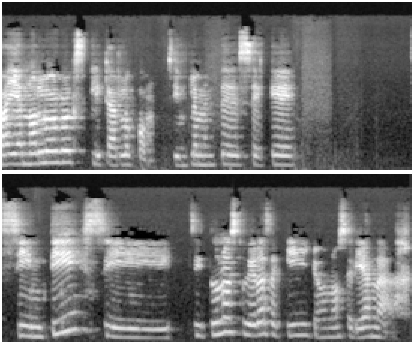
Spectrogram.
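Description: A woman speaks at a very slow pace with a fairly high pitch and ordinary pitch variation. Her tone is bright and sharp. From Mexico, Monterrey. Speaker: podcast host guest. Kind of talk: interview testimony.

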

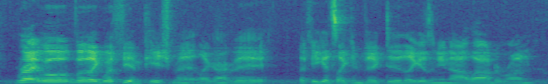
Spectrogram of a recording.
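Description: A man with an American accent talks very fast at a medium pitch with fairly even intonation. Audible room echo and noticeable background noise fill the recording. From Ohio, Columbus. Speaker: podcast host. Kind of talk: casual chat.

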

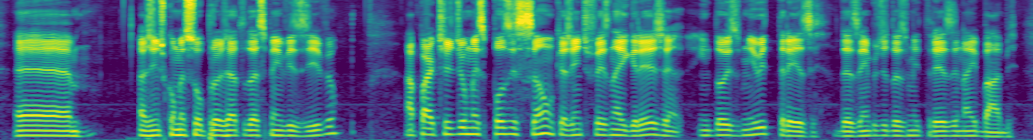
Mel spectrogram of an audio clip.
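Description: The voice has a bright, sharp tone and moves at a fairly slow pace, with very even loudness and fairly even intonation. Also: man, fairly low pitch for a man. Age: 20s. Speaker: journalist and social project co-founder. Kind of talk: casual chat.

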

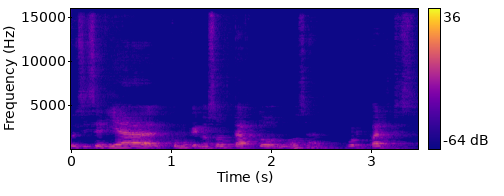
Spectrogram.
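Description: A woman at a moderate pace with an unremarkable speaking voice. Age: 20s. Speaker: student and writer. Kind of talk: casual chat.

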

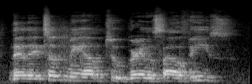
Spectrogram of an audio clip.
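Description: A man over noticeable background noise. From Alexandria, Virginia (DC area). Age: 40s. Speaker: formerly homeless street newspaper vendor. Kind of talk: casual conversation, life story.

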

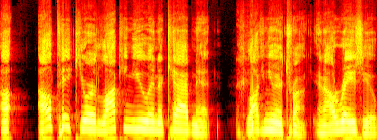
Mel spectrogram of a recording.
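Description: A man's high voice, lively in intonation, at a moderate pace in a dry, close recording free of echo. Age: 40s. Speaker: radio host. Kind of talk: casual chat. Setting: studio.

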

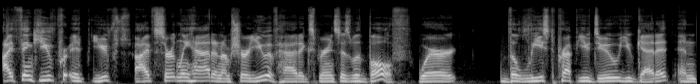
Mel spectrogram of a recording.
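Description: A bright, sharp tone at a fairly quick pace, with very even loudness and hardly any pauses. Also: man, very clean recording, silent background. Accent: American. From US Northeast (New Hampshire). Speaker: actor. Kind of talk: casual chat.

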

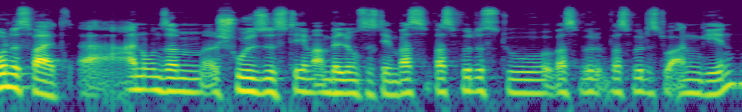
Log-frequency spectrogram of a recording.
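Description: Barely pausing, a man with a normal speaking voice talks at a medium pitch with fairly even intonation. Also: moderate pace. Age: 40s. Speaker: podcast host and entrepreneur. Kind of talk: podcast interview.

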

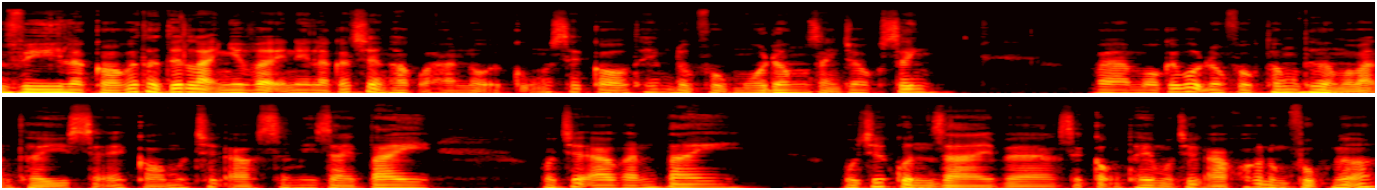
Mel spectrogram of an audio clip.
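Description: A man speaks very fast with a Hanoi accent and ordinary pitch variation. The recording is very clean, with a silent background. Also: medium pitch for a man. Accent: Northern Vietnamese (Hanoi). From northern Vietnam, Hanoi. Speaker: student podcaster. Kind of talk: personal monologue podcast.

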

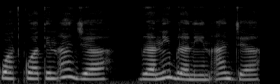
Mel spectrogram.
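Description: A woman speaks at a fairly slow pace in an ordinary speaking voice. Her pitch is fairly high and her intonation fairly even. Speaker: solo podcaster. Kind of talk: casual monologue.

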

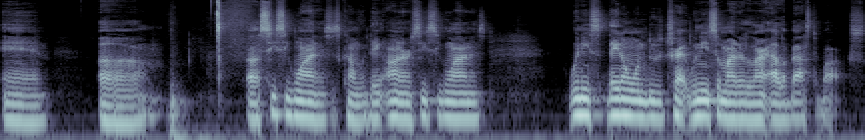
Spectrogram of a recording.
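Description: Talking at a fairly quick pace, a man leaves long, frequent pauses. His intonation is monotone and flat, and there is audible room echo. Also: medium pitch for a man. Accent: American. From Orlando, Florida. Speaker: gospel musician. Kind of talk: casual interview.

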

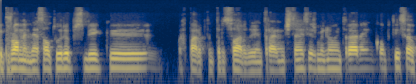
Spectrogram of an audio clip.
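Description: In a dry, close recording with no echo, a man talks at a very fast pace with a dark, mellow tone. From Portugal, Évora (Alentejo). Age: 40s. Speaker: ultra-endurance cyclist. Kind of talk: casual interview.

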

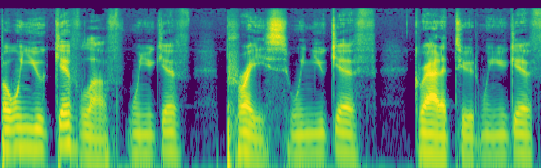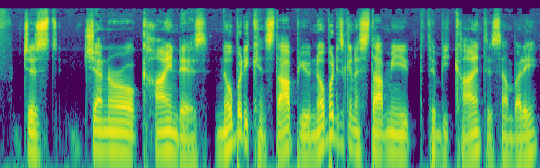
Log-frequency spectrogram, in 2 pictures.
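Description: On a very clean recording with a silent background, a man with a very deep, low voice speaks at a moderate pace with fairly even intonation. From Colombian heritage. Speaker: podcast host. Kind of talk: casual chat.

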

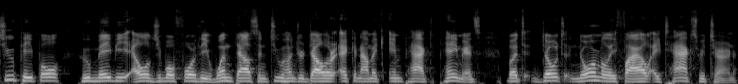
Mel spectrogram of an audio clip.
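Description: Here a man has a plain, everyday voice, fairly high in pitch. He keeps a moderate pace and fairly even intonation. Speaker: tax news presenter. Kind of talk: formal newsreading of a press release, then casual explanatory commentary. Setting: online video or podcast with description link. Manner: formal, even and measured, reading official text verbatim; plain conversational asides with fillers like uh.

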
